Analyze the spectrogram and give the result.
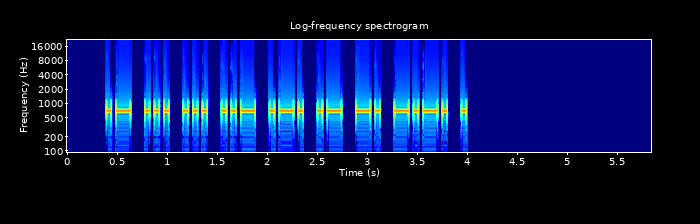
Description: Morse code, heard as a keyed tone, about 25 wpm, 700 Hz. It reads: ASSURANCE
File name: practice / 25wpm / 9 Letter Words - First 3 Letters Given - 25wpm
